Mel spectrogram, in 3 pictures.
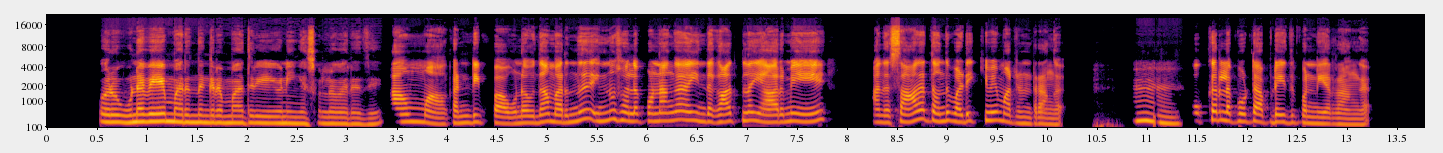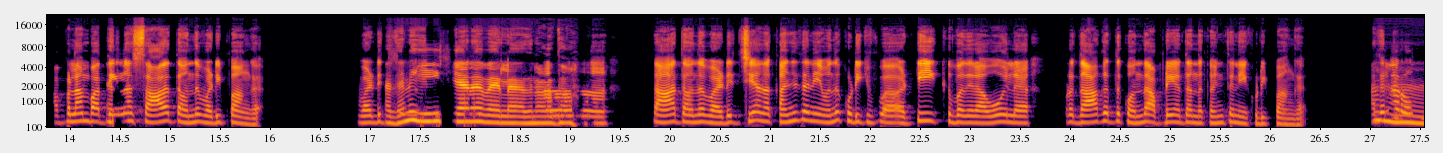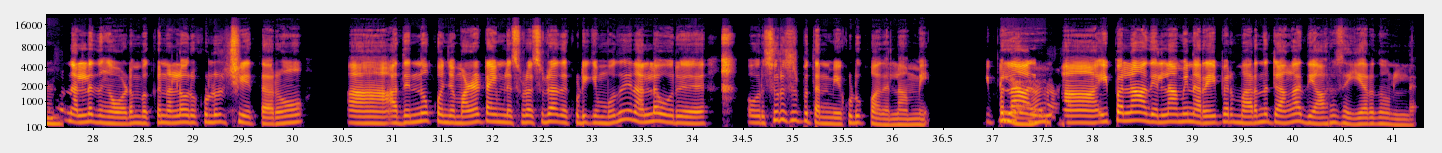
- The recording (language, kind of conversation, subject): Tamil, podcast, அடிப்படை மருந்துப் பெட்டியைத் தயாரிக்கும்போது அதில் என்னென்ன பொருட்களை வைத்திருப்பீர்கள்?
- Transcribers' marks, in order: static; other background noise; tapping; unintelligible speech; distorted speech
